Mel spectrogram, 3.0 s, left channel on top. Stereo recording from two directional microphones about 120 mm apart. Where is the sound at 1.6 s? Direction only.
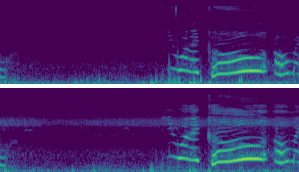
90° right.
